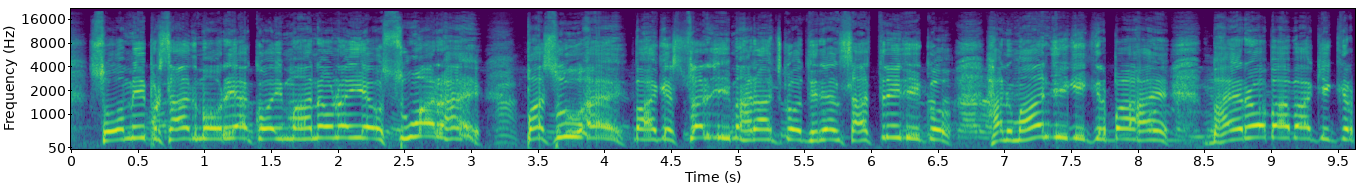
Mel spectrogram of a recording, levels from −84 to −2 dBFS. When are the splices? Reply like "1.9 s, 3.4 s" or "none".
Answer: 4.2 s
